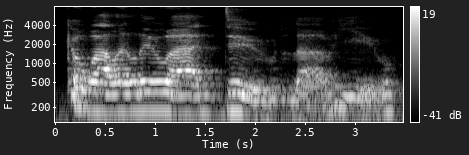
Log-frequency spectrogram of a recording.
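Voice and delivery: a mother's tender refrain; tender mama voice. Acted. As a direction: say it like cradling a baby. Mama's loving refrain.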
